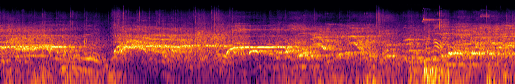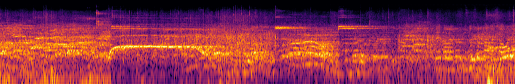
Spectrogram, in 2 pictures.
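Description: A crowd murmurs and chatters in the stands.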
